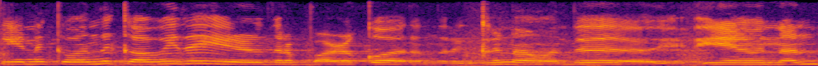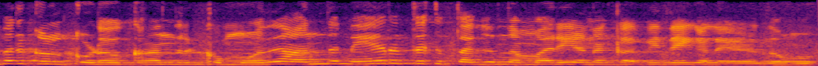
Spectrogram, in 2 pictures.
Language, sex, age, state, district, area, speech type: Tamil, female, 30-45, Tamil Nadu, Cuddalore, rural, spontaneous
